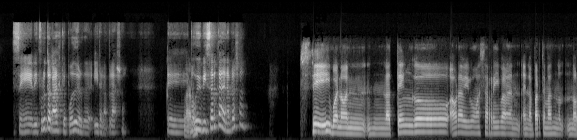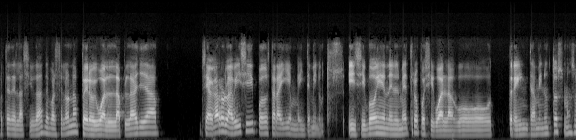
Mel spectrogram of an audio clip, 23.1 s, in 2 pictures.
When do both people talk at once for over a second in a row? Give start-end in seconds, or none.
none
